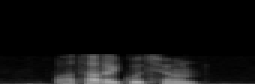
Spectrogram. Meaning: 1. exceptionality 2. unusualness, uncommonness
- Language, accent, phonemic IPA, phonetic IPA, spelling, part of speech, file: Armenian, Eastern Armenian, /bɑt͡sʰɑrikuˈtʰjun/, [bɑt͡sʰɑrikut͡sʰjún], բացառիկություն, noun, Hy-բացառիկություն.ogg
